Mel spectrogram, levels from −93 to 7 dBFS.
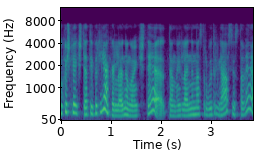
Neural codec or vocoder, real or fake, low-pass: none; real; 7.2 kHz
